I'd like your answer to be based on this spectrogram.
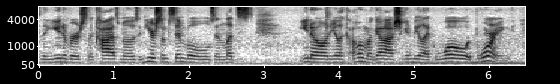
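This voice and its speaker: A woman talks at a fairly quick pace in a very deep, low pitch. Audible room echo fills the recording. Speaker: spiritual vlogger. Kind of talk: monologue to camera. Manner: fast.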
